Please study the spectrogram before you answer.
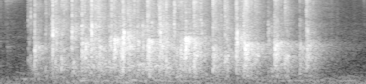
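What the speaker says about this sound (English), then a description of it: "I give a hand clap for that." Applause from an audience at a vegan food festival talk, a dense patter of many hands clapping that swells for about three seconds and then fades out.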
